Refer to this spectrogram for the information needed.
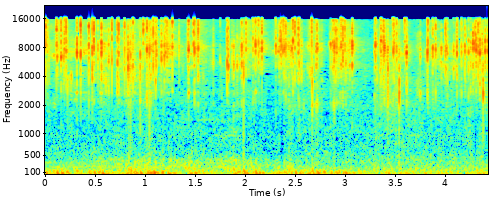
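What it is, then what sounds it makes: Pearl bead necklace. A strand of small, round, solid pearl beads, which may be real or imitation, is held in both hands close to the mic while long nails and fingertips rub and rattle the beads against each other. The result is a steady stream of dense, bright clicking and clattering, with quick rises and dips in intensity and very short, dry ticks.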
